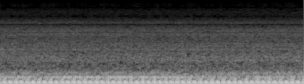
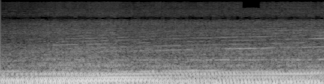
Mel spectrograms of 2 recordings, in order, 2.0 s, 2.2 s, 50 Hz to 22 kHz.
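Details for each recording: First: Mustang Cobra fitted with new LFP single-blade throttle body, warmed up: steady, fast idle stuck around 1600 rpm instead of dropping; a vacuum leak at the throttle body is suspected. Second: Saleen Cobra Mustang with a Torque Tech kit and new LFP monoblade throttle body replacing a BBK twin 65mm, easing into second gear: smooth, steady engine note rising evenly with no stumble or surging.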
